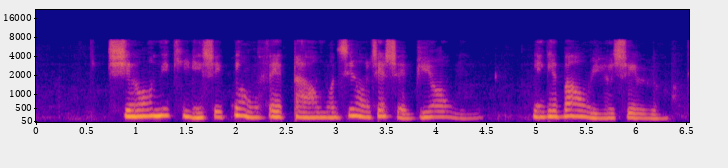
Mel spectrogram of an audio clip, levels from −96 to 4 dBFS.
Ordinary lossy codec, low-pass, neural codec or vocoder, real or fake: none; 7.2 kHz; codec, 24 kHz, 1.5 kbps, HILCodec; fake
